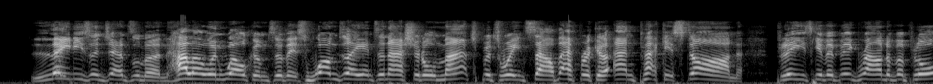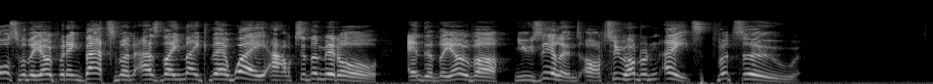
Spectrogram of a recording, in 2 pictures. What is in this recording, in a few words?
english voice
